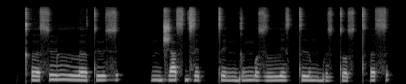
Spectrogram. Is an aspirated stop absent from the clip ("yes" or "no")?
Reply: no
